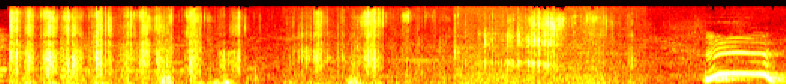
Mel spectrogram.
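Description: Biting and chewing freshly baked green pepper bread, heard as many crisp, crunchy bursts in an irregular rhythm that are fairly loud and close together, then stop near the end.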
